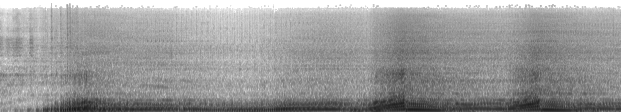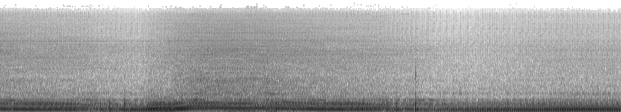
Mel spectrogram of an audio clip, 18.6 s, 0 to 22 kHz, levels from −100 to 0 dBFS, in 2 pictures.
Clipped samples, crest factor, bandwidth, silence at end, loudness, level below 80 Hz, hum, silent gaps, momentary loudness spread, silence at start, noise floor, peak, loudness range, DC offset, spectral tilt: under 0.1%; 20 dB; 15.5 kHz; 0 s; -22 LUFS; -32 dBFS; none; none; 12 LU; 0 s; -41 dBFS; 0 dBFS; 8 LU; under 0.1%; -7 dB/octave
